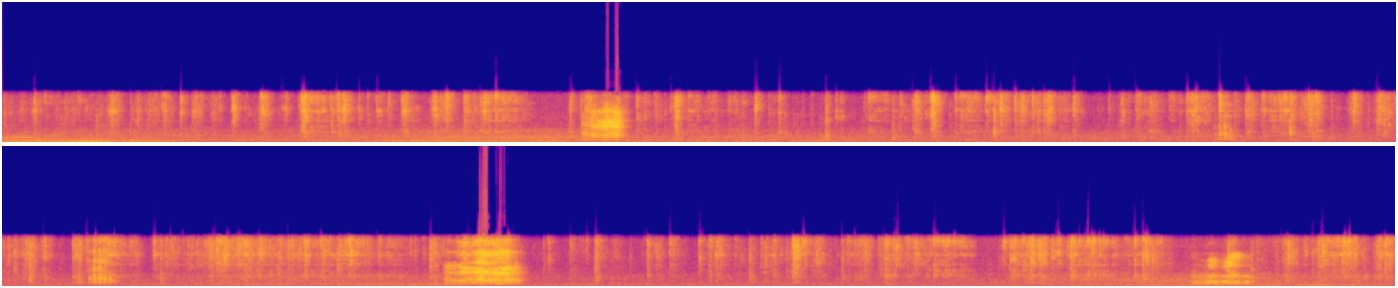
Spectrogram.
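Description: Two macaws, a blue-and-gold and a green-winged, working plastic bracelets on a PVC perch post with their beaks: a steady run of small clicks and scrapes of beak on plastic. Two brief loud calls break in, one about six seconds in and a longer one about three quarters of the way through.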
